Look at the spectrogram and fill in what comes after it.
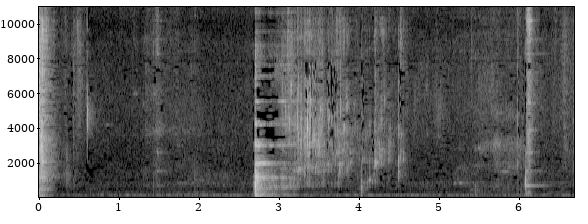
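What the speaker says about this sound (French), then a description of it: "On va y rajouter l'eau des cèpes." Porcini soaking water pouring into bread dough in a short wet splash that trails into drips and squelches, followed by a few isolated taps and clinks in an otherwise quiet kitchen.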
